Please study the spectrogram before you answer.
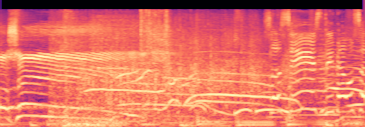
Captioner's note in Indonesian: crowd cheering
